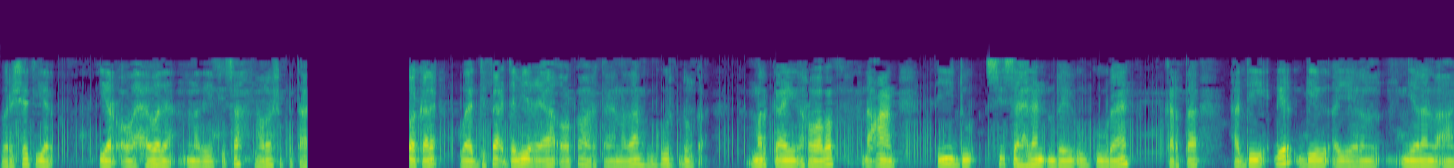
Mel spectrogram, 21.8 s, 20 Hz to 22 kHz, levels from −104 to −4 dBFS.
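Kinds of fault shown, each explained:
AAC compression: The speech is dull and smeared throughout, with a warbling, fizzy texture on sustained sounds and sibilants. Nothing survives above 5 kHz, and the damage is heavy, which fits AAC-LC at a very low bitrate, around 16 kbps, as the likely cause. On a spectrogram the energy stops flat at the 5 kHz line, with blotchy holes and patches of substitute noise scattered through the bands below.
Train of clicks: From 0.05 s to 17.45 s a run of sharp, similar-shaped ticks sits over the speech, coming about 15 times a second at an uneven pace. They continue through the pauses and peak at roughly the level of the speech itself, some three hundred in all. Interference from nearby equipment or a faulty connection is the likely source. On a waveform they are thin spikes, and on a spectrogram narrow vertical lines spanning the band.
Audio dropout to silence: At 4.60 s the speech cuts off mid-flow and returns at 6.13 s, leaving a gap of about 1.53 s. 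The gap is silent with no room tone or background remaining, and whatever was said in that stretch is lost. A disconnected input or failed link, with the recorder writing silence, is the likely cause. The waveform shows a near-flat line, and the spectrogram shows a fully blank column.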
